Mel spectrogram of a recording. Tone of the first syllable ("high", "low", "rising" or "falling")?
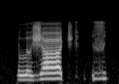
low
